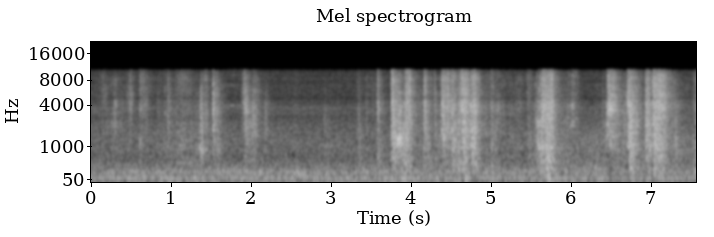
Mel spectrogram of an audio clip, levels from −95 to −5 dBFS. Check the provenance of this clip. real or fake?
real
